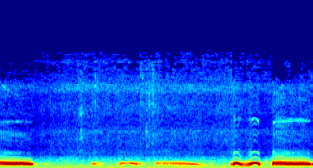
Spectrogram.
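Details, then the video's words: Decoy spotted dove cooing to provoke wild doves: a strong flat coo, soft short notes and a gently falling drawn-out coo, then a loud wavering double note and another long level coo. "Tiếng cu mồi đất thúc - gù kích bổi"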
